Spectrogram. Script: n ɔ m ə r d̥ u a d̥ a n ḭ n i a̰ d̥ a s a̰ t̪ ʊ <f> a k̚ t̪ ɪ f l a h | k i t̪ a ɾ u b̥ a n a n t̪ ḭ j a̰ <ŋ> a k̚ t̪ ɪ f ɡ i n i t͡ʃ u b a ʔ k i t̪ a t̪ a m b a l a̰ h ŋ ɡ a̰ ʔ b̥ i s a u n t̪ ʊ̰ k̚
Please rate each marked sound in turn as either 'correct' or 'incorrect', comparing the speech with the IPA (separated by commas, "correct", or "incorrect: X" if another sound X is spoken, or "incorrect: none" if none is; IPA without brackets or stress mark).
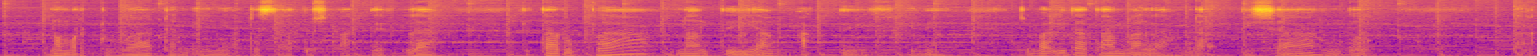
incorrect: s, correct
